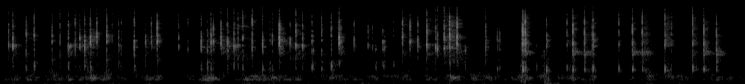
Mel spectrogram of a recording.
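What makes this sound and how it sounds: Long nails tap and scratch across the touchpad, buttons and shell of a hollow black plastic PS4 controller. Rapid, irregular bursts of bright, dry clicks and scrapes come with very short decay, broken by a few brief pauses.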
